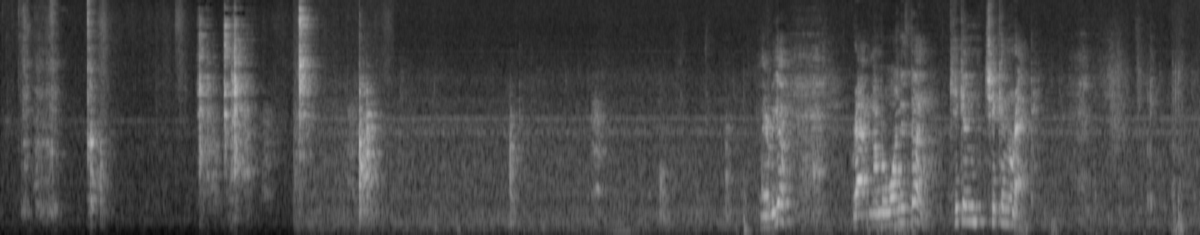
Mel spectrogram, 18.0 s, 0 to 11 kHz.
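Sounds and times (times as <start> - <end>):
knife scraping on cutting board: 0.3 - 1.0
low hum: 4.4 - 18.0.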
